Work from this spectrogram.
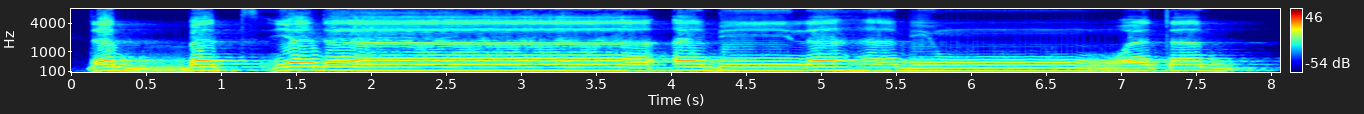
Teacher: watab ada qalqalah yang memakai syiddah, maka perlu ditekan sedikit.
